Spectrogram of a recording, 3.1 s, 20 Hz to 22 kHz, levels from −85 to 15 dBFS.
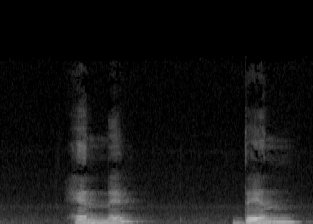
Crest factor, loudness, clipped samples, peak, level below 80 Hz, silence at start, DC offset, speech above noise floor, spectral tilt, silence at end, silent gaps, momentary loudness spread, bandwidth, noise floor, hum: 20 dB; -22 LUFS; under 0.1%; -6 dBFS; -68 dBFS; 0.7 s; under 0.1%; 36 dB; -6 dB/octave; 0.15 s; none; 16 LU; 15.5 kHz; -57 dBFS; none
